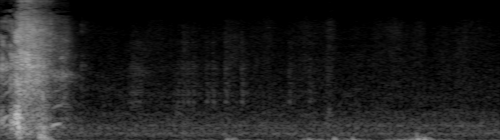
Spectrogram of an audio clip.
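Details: Single sharp, forceful stuffy sneeze, possibly while sick, then near silence with faint low thumps; sneezing.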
